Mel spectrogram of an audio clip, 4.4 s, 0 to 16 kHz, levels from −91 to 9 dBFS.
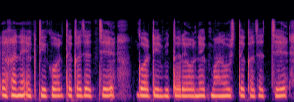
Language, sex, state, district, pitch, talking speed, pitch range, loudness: Bengali, female, Assam, Hailakandi, 240 Hz, 165 wpm, 235-245 Hz, -15 LUFS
